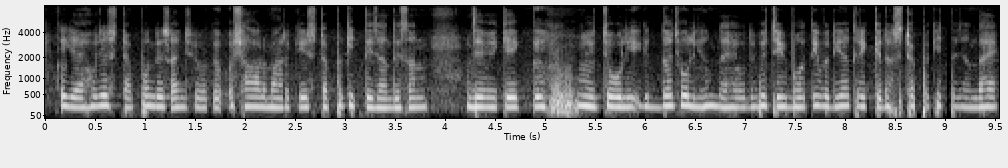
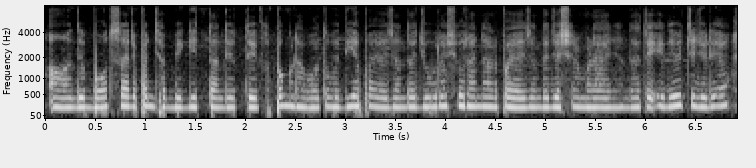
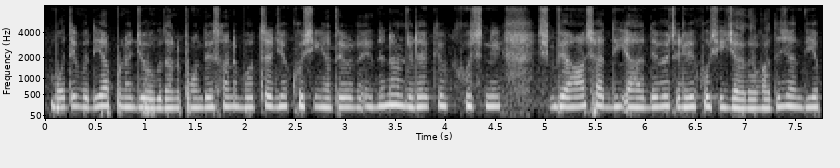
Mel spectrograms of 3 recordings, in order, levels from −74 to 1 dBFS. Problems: background sounds at intervals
